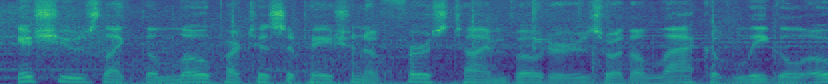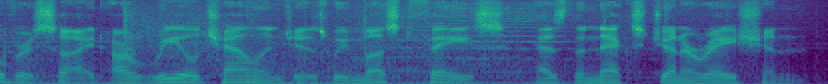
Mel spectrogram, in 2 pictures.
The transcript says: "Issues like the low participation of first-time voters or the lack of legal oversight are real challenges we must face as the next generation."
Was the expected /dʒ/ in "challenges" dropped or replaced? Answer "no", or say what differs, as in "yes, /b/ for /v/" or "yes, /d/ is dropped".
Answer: no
